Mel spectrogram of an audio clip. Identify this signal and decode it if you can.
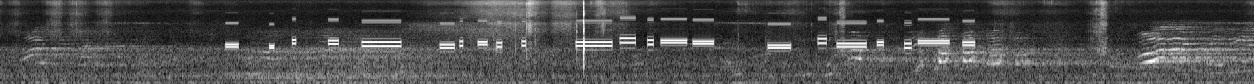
Pairs of high tones at irregular times, with the noise of a residential street. There is no code.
